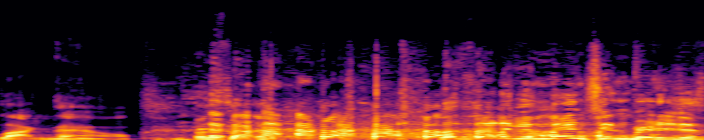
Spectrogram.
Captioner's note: laughter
